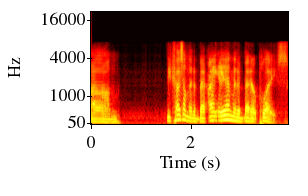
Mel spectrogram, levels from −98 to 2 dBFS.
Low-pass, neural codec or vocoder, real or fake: 7.2 kHz; codec, 16 kHz, 1 kbps, FreqCodec, smaller model; fake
